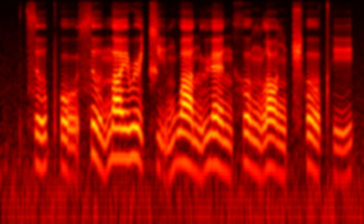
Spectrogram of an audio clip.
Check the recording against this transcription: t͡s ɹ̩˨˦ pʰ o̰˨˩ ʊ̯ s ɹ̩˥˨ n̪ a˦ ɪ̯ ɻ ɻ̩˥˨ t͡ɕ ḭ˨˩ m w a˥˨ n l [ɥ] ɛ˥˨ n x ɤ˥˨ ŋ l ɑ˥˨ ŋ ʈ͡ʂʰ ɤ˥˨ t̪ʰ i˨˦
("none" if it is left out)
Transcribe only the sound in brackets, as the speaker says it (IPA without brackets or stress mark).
ɥ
